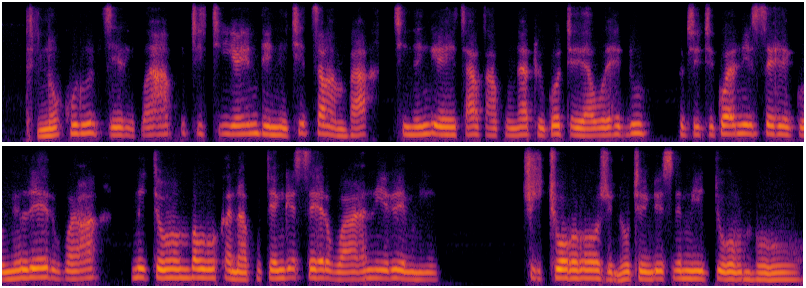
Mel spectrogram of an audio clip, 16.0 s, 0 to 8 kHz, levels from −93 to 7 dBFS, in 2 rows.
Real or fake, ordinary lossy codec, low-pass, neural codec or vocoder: fake; Opus, 16 kbps; 7.2 kHz; codec, 16 kHz in and 24 kHz out, 0.6 kbps, FocalCodec, streaming, 4096 codes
